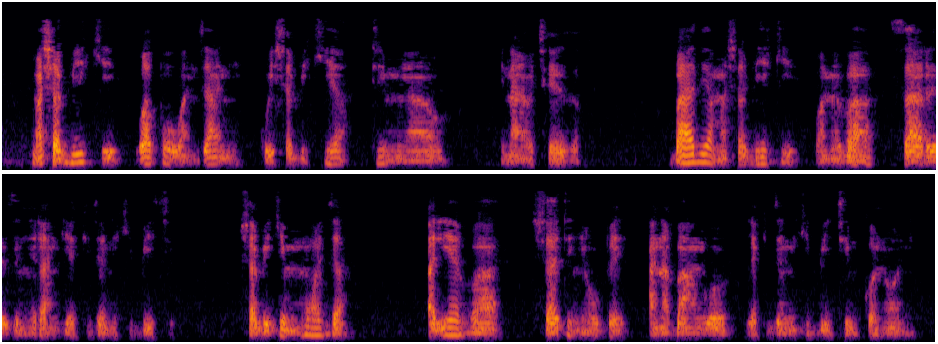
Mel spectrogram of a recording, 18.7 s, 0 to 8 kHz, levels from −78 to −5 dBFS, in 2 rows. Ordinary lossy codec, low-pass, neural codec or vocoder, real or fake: MP3, 24 kbps; 7.2 kHz; vocoder, 22.05 kHz, 80 mel bands, HiFi-GAN; fake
